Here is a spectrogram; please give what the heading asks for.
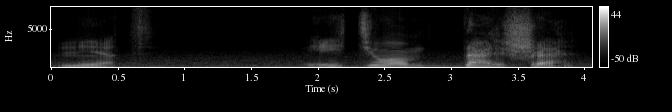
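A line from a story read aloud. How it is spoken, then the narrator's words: Growl. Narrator (Russian): прорычал он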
